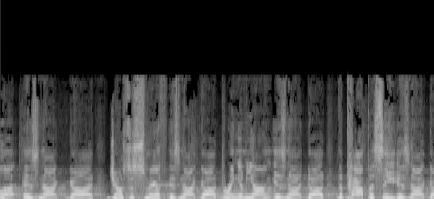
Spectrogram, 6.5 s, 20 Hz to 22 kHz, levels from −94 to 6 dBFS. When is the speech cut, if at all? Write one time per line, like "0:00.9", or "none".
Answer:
0:01.5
